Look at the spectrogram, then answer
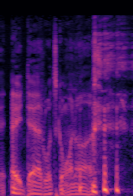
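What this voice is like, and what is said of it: Deep voice imitating another person. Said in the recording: “a little deep ... his voice is deeper than mine”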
